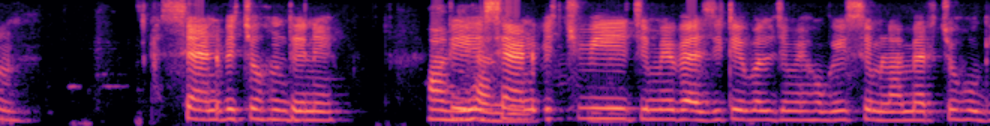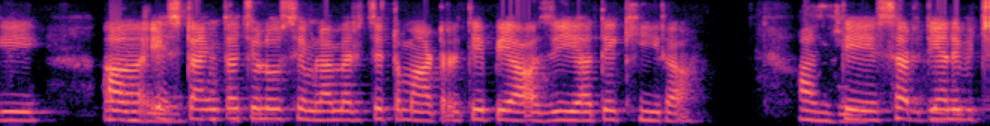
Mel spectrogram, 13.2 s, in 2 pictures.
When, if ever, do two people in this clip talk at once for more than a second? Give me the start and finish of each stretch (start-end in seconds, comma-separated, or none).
none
